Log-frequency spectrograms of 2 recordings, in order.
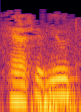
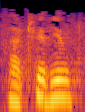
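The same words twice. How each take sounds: First: The stress is on the first syllable. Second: The stress is on the second syllable. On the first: It is used as a noun. "Attribute for noun" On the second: It is used as a verb. "attribute for the verb"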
